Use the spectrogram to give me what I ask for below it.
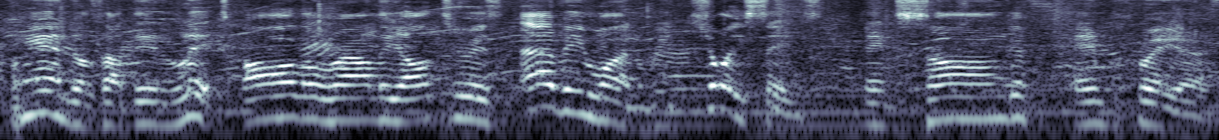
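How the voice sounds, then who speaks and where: A man's voice: sits high, animated, unhurried, music in the background. A man playing a stately Magi king, declaiming solemnly in theatrical live storytelling. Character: stately Balthazar, one of the Three Kings. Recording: outdoor crowd noise.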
